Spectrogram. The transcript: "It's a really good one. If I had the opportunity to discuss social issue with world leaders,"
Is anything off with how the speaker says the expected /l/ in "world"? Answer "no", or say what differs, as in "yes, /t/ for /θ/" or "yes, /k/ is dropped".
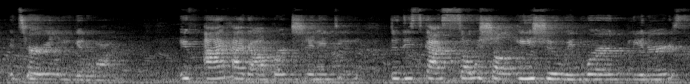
yes, /l/ is dropped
